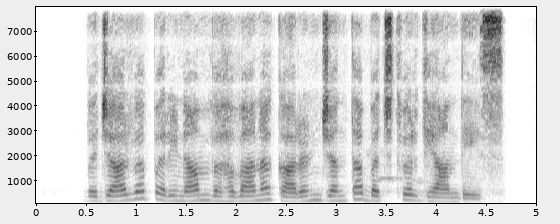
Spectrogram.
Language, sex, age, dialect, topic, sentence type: Marathi, female, 31-35, Northern Konkan, banking, statement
